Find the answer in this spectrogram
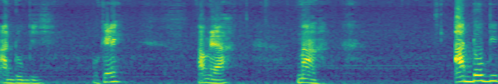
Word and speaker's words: Adobe: Tulisannya Adobe, tapi dibacanya Adobe.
